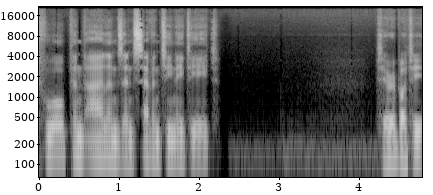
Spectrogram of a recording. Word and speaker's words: Kiribati: opened islands in 1788 tiribotti is a local pronunciation of the english word gilbert's the traditional name of the gilbert islands tutangar hungaroo the first british settlers came on islands in 1837.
